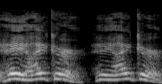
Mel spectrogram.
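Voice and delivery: mock long, very high, drawn-out yell. Retelling how an old guy by a truck called out: imitating someone yelling. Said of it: "this old guy yells, yells out".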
